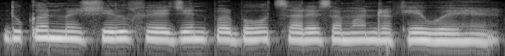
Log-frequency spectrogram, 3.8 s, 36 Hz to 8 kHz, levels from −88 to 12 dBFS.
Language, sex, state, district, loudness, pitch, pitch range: Hindi, female, Arunachal Pradesh, Lower Dibang Valley, -13 LUFS, 175 Hz, 170-185 Hz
